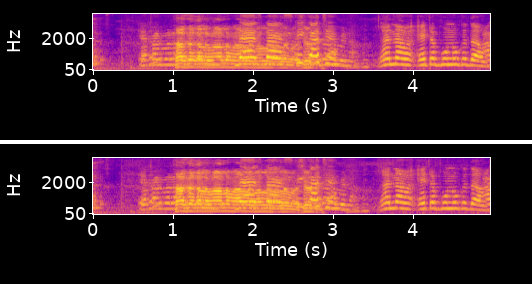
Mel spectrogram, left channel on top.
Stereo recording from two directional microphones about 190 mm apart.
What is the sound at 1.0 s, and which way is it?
Speech, 30° right (ahead or behind).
